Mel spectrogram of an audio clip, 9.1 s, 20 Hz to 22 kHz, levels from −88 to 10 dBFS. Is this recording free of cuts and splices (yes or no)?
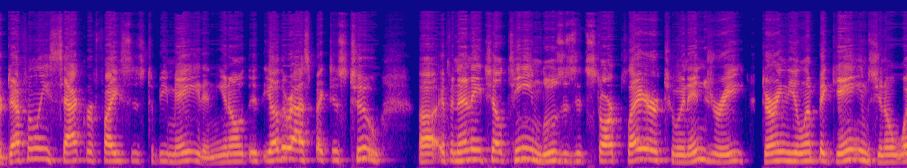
no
